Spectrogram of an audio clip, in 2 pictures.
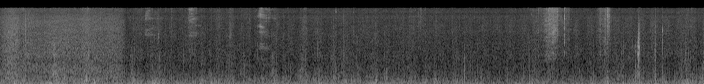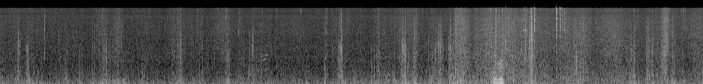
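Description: Small scattered clicks and rustles of hands handling an ice-fishing rod, reel and line while changing the jig, over a low steady hiss. A brief murmur of voice comes near the end.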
